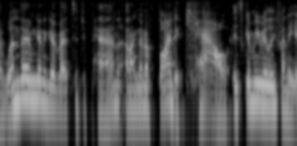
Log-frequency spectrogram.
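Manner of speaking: usual speaking voice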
